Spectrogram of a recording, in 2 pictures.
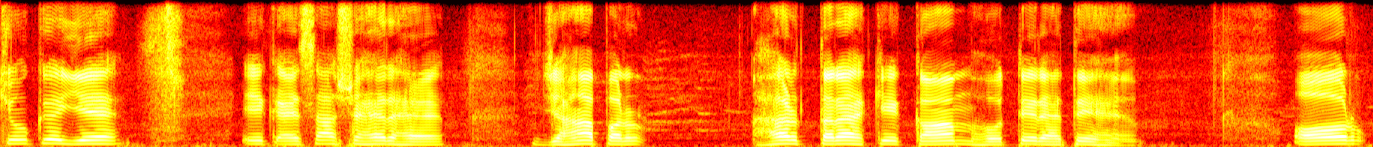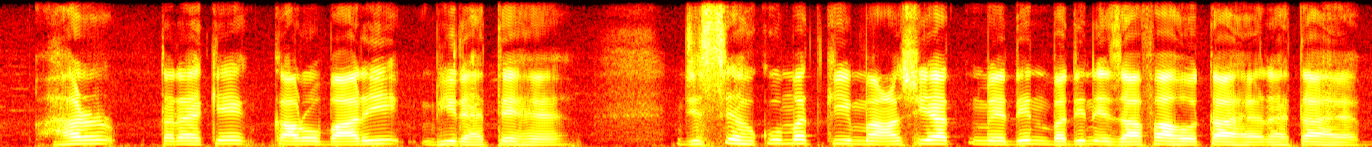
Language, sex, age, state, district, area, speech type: Urdu, male, 30-45, Delhi, Central Delhi, urban, spontaneous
